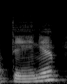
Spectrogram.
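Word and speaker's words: Taenia: nome dele tênia saginata se escreve taênia mas se fala tênia e o outro tenha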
